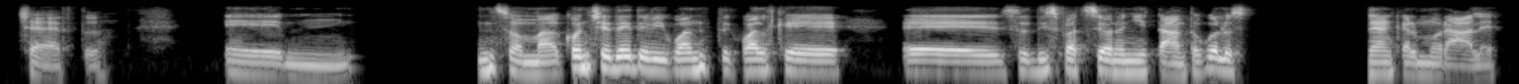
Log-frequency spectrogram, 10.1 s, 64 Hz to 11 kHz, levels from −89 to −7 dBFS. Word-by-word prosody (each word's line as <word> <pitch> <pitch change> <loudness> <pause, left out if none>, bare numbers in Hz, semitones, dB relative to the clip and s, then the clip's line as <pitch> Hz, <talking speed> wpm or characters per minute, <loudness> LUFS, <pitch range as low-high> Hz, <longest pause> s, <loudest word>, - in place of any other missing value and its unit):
Certo. - - -6 0.7
Ehm, 110 - -6 0.8
insomma, 125 -5 0
concedetevi 175 -3 +3
quant 150 +2 -1
qualche, 140 -3 +1 0.3
ehm, 130 -2 +2
soddisfazione 140 +1 +1
ogni 130 0 -3
tanto, 115 +1 +1
quello 160 -4 +1
s - - -2 0.7
e 125 - +1
anche 125 0 +1
al 115 - -4
morale. 110 -3 -2
130 Hz, 95 wpm, -22 LUFS, 125-145 Hz, 0.8 s, concedetevi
